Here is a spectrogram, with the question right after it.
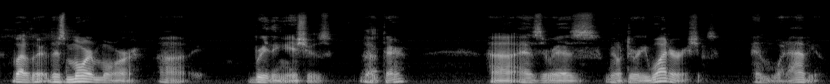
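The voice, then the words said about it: Raspy voice. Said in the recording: “my voice is raspy,”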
